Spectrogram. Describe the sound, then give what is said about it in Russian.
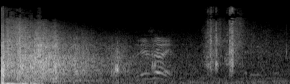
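A loud rifle salute volley cracks out at once at the start and rings away over a second, followed by a few faint clicks and rustling sounds. It is a three-round gun salute at a memorial to those killed in the Great Patriotic War, following a minute of silence. “Память тех, кто защищен защищал родину и не вернулся с поля боя, почтили минуты молчания, вслед за которой последовал трехкратный оружейный залп.”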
